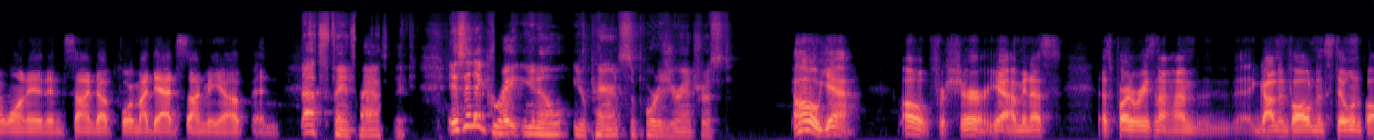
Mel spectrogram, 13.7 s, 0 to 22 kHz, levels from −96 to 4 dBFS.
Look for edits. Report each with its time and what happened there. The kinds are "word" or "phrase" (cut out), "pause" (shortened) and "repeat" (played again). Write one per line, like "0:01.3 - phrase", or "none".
none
